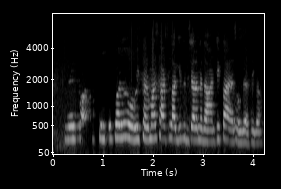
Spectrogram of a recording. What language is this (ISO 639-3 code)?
pan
